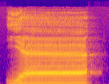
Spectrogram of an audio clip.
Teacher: ইয়া উচ্চারিত হয় জিহ্বার মধ্যখান তার বরাবর উপরে তালুর সঙ্গে লাগিয়ে উচ্চারিত হয়। আমরা জিহ্বার মধ্যখানটাকে উপরে তালুর সঙ্গে লাগিয়ে উচ্চারণ করি ইয়া।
